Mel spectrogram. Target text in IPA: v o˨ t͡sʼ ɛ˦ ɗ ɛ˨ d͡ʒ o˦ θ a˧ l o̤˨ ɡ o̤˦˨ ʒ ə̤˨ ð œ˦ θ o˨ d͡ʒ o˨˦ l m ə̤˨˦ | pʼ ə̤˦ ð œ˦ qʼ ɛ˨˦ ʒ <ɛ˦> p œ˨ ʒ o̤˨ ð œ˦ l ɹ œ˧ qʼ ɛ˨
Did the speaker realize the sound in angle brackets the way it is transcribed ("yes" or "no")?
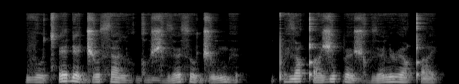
no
